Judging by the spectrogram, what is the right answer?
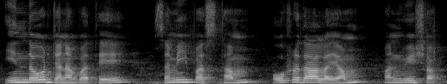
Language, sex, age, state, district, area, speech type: Sanskrit, male, 18-30, Assam, Nagaon, rural, read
